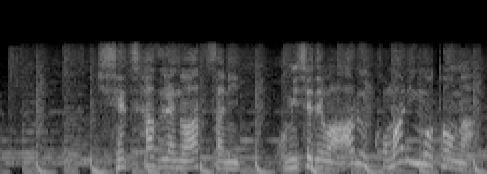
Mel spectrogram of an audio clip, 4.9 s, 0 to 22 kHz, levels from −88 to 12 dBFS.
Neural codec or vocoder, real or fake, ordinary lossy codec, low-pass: none; real; Opus, 16 kbps; 7.2 kHz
